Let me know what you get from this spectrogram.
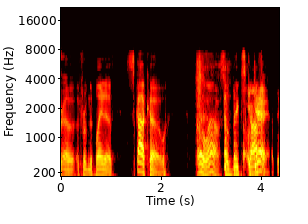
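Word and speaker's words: Skako: spelled s-k-a-k-o and scott it's spelled ska like it's spelled like the music genre which is my favorite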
